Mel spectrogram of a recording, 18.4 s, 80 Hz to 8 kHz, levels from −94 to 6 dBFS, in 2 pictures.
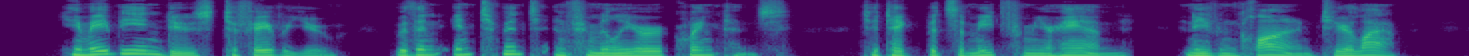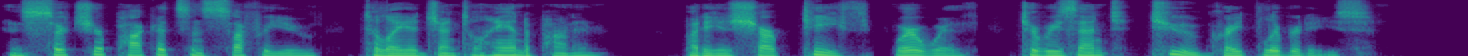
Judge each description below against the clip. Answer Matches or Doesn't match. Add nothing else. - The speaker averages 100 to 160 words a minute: Doesn't match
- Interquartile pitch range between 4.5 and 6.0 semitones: Doesn't match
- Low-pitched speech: Matches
